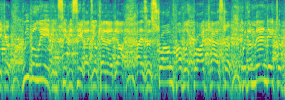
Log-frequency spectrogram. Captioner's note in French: voix de l'interprète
